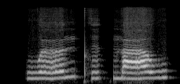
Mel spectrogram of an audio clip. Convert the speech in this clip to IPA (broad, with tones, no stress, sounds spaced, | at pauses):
w œː˨˥ n pʰ ɪ˨˥ k̚ n̪ aː˨˧ w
